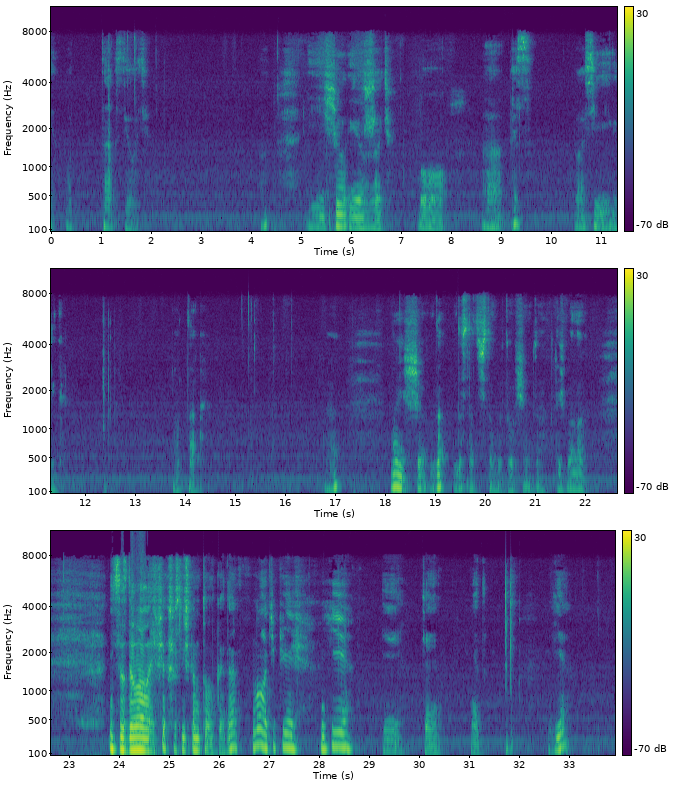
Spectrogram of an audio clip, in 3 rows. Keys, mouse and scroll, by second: 2.4-5.1 middle drag, 5.1-8.1 scroll up 1, 16.0-19.0 middle drag, 19.9-22.9 middle drag, 25.4-28.5 middle drag, 33.8-33.9 middle drag.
